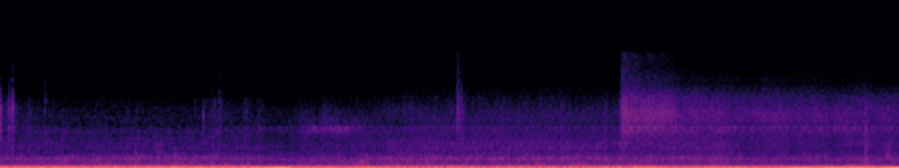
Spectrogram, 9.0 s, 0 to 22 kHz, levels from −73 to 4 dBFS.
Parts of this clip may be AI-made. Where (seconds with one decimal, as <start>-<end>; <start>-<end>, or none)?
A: 0.0-0.4; 2.2-9.0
